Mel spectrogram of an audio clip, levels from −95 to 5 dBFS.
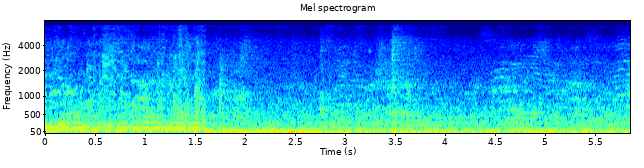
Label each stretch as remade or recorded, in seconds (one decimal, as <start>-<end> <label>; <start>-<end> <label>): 0.0-1.6 remade; 1.6-5.9 recorded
